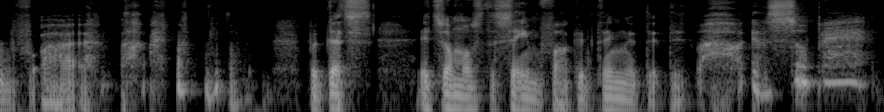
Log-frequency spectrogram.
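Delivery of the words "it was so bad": 1 exasperated. Real, not acted. Exasperated, very high squeak.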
